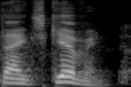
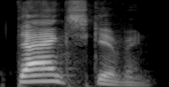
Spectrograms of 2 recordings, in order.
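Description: First: The stress is on the second part, giving. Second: The stress is on the first syllable, thanks. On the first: The speaker calls it right. "No, it's Thanksgiving" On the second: The speaker calls it wrong. "You put the emphasis on the thanks"

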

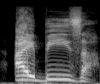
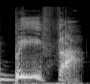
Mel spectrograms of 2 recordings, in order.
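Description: First: The name has a plain English pronunciation. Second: The name has a Castilian Spanish pronunciation. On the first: The speaker calls it wrong. "not Ibiza" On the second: The speaker calls it right. "I speak a bit of Castilian. Okay, bruv? Hey, I say Ibiza"

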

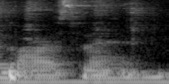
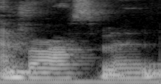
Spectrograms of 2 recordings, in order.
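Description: First: It is said with a standard pronunciation. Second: It is said with a Nigerian-style pronunciation. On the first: "instead of embarrassment" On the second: "Some people will be saying embarrassment"

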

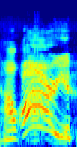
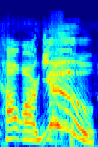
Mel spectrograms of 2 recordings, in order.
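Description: First: The word 'are' is stressed. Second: The word 'are' is not stressed. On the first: The speaker calls it wrong. "But he emphasized R. It was like" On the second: The speaker calls it right. "I can see like"

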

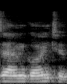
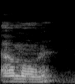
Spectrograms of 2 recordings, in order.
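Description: First: The words are said fully and separately. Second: The words are blended into one reduced word. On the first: "it's really not just one word" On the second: "you start to view Amona as just one word"

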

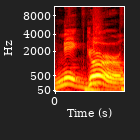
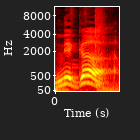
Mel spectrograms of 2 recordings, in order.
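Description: First: The word ends in a hard 'r' sound. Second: The word ends in an open 'ah' vowel. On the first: It is the outsider form carrying racist force. "with a hard ass R at the end" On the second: It is the casual in-group form. "with an A at the end"

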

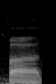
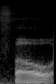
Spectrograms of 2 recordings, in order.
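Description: First: The word is not said like 'faux'. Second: The word is said like 'faux'. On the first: The speaker calls it right. "like pho, the food" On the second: The speaker calls it wrong. "She pronounced it like faux or something like that"

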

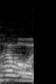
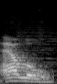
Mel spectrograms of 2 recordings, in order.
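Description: First: The h at the start is pronounced. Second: The h at the start is dropped.

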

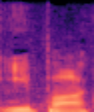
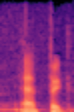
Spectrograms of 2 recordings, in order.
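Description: First: The word is said the British way. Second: The word is said the American way. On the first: "If you're British or Canadian" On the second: "If you're an American"

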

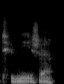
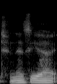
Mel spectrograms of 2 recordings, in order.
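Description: First: The name is said with an American pronunciation. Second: The name is said with a British pronunciation. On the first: "in the US, they say Tunisia" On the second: "in the UK, they say Tunisia"

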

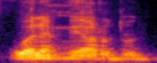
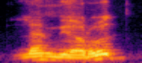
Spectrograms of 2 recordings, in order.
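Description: First: The two consonants are split with a vowel between. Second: The doubled consonant is merged into one geminate. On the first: "وعدم الإدغام" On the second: "يجوز الأمران، الإدغام وعدم الإدغام"

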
